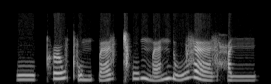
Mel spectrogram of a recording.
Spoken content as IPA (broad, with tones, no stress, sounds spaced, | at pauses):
uː˨ kʰ ə˞˧˥ w tʼ u˨ m k͡p ɛ˩˥ z ǀʰ u˧˥ ŋ͡m ɛ˩˥ n ɗ uː˩˥ z ɛː˨ z ħ iː˨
